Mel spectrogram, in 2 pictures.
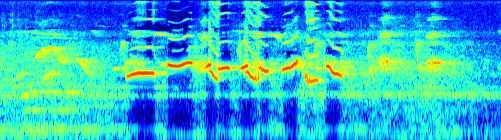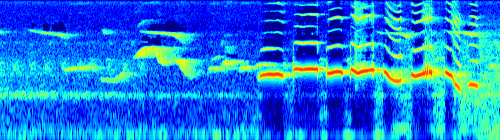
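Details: Oriental magpie-robin singing in the morning: two bursts of rapid, loud whistled notes, each with sliding and dipping pitch, separated by a quieter stretch of soft chirps and faint background noise.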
